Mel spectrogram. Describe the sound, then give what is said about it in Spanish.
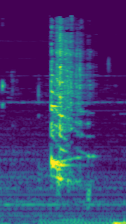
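A single gulp of a drink, a short wet swallowing sound lasting about a third of a second, loud against an otherwise quiet background with no talking. “ay, perdón, escucharon mi trago.”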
